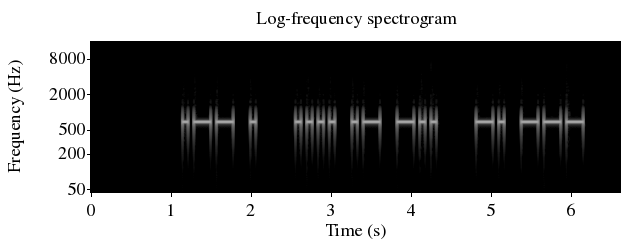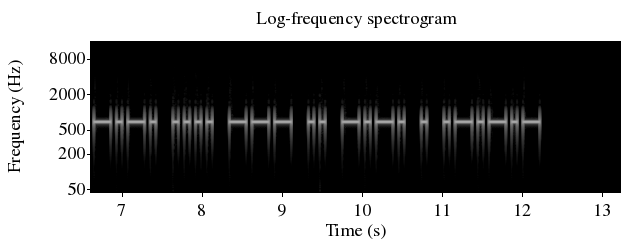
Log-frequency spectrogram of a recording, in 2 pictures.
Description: Morse code, heard as a keyed tone, about 17 wpm, 700 Hz. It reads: WE HAD NO CHOICE.
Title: Sentences from Top 1000 Words - Review Part 6 - 17wpm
